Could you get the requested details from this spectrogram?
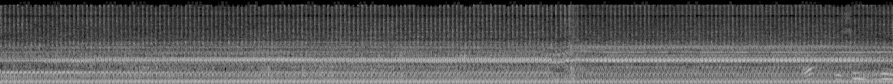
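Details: Log splitter, small engine, after maintenance having sat about 4 years, revved up: even hum dipping briefly as the hydraulic ram takes load then recovering cleanly, no misses or knocks; normal running under load.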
